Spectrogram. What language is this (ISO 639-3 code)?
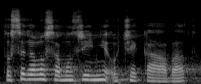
ces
